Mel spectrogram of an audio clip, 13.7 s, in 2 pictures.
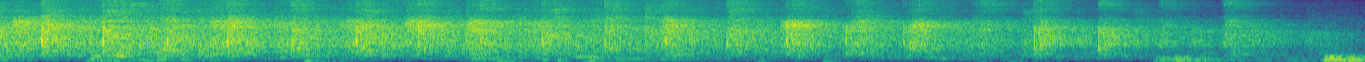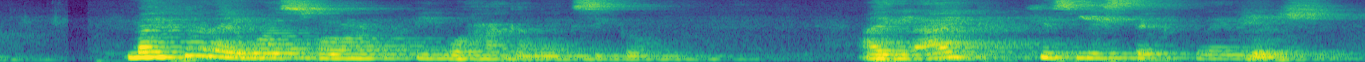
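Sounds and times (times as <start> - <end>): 
audience applause welcoming a speaker: 0.0 - 6.6
speech: 7.5 - 10.3, 11.2 - 13.6.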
